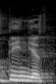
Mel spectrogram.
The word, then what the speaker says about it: Digne: Dina. Digne. Okay, Definitely not Coutinho. My pronunciations have gone right down the pan.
